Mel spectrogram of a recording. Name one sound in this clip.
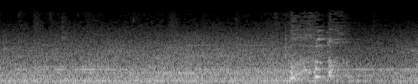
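A sliding glass door rolls open.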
